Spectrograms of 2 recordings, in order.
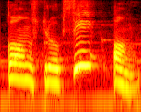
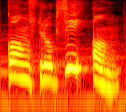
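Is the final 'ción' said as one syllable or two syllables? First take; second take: two syllables; two syllables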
